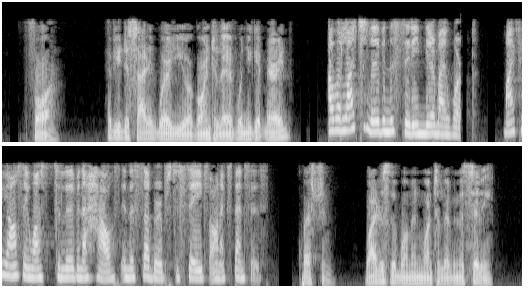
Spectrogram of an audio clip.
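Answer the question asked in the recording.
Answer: To be near her work.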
